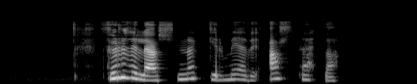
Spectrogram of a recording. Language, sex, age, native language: Icelandic, female, 18-19, Icelandic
